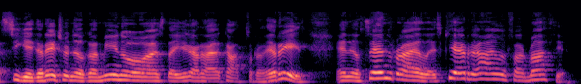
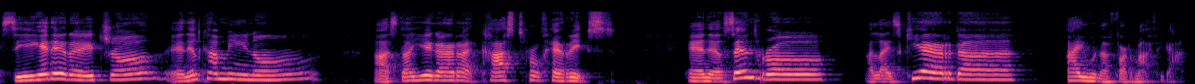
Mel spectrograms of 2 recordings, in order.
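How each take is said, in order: First: Rattled off in one quick run; hurried local giving directions; rapid directions. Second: Very slow, higher and drawn out; obligingly slow local giving directions. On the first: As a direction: fire off directions too fast to follow. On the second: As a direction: stretch each phrase for a struggling learner. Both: Acted. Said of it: "despacio, por favor".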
